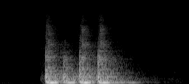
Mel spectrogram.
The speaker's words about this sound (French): Pendant ce temps, le loup alla tout droit à la maison de la grand-mère et frappa à la porte.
